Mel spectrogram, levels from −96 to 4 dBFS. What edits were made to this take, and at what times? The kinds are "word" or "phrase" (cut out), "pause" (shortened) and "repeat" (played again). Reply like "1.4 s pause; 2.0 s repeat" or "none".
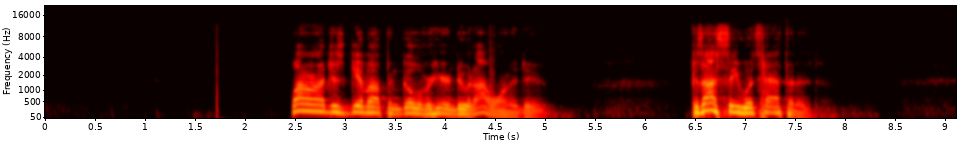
none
